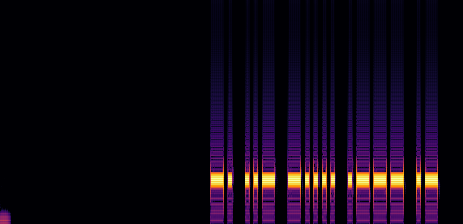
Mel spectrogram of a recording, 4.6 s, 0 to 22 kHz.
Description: Morse code, heard as a keyed tone, about 28 wpm, 700 Hz. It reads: NU6JA
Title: USA Call Signs - 5 Characters - Repeated 2x - 28wpm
